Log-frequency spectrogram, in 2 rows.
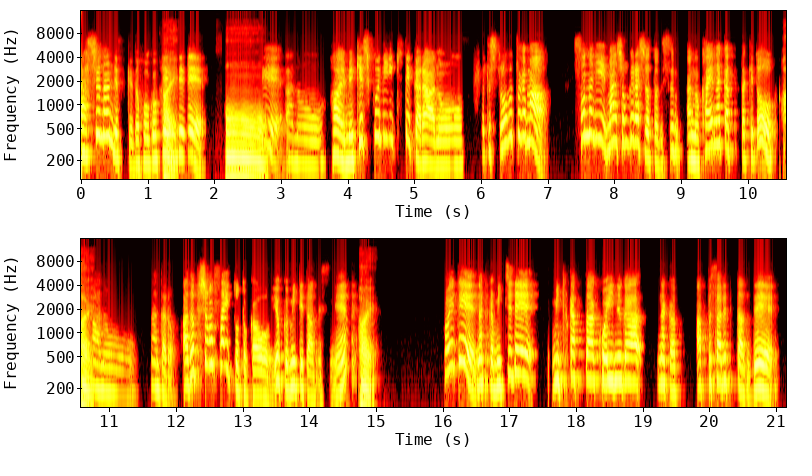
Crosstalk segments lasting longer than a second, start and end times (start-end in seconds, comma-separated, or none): none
